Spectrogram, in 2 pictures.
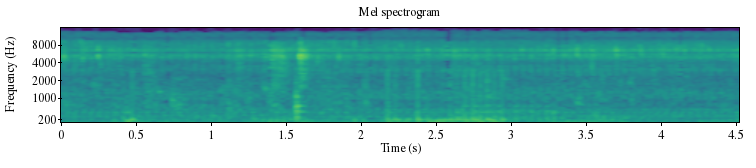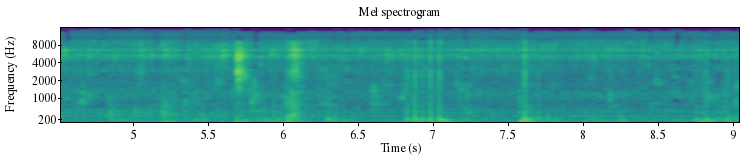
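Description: Fishing boat trolling at low speed: a steady low hum of motor and water against the hull, with a few brief swells and scattered sharp clicks and knocks as the angler handles a rod and gear.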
